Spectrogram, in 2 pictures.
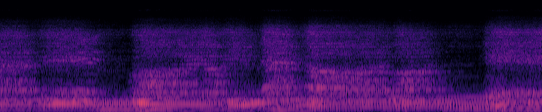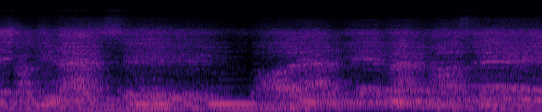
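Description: A large children's choir singing a song together in sustained phrases, with short breaks between the lines.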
